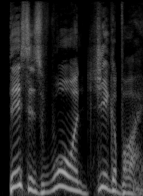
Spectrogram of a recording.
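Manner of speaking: slow, put-on Australian accent. Retelling what a man from england said, in an australian accent. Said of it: "that was an Australian accent, sorry".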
